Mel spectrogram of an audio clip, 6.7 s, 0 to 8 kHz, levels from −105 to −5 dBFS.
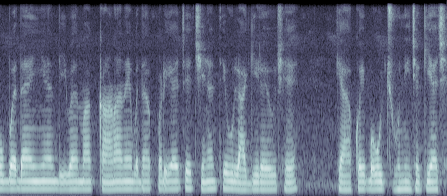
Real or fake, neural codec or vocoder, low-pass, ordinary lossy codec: real; none; 7.2 kHz; none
